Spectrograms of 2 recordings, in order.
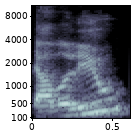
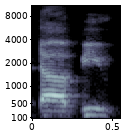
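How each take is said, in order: First: An 'l' sound is heard before the final 'yoo'. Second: No 'l' sound is heard before the final 'yoo'. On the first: This is the British way to say it. "British pronunciation বলে" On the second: This is the American way to say it. "আমেরিকানরা বলে"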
